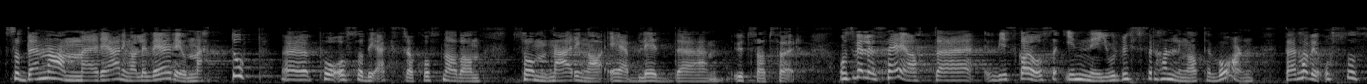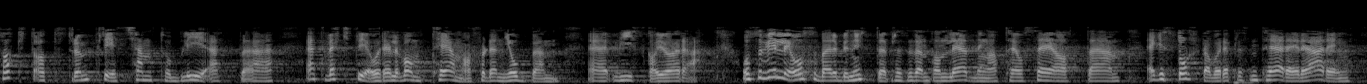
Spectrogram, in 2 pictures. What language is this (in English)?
Norwegian Bokmål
